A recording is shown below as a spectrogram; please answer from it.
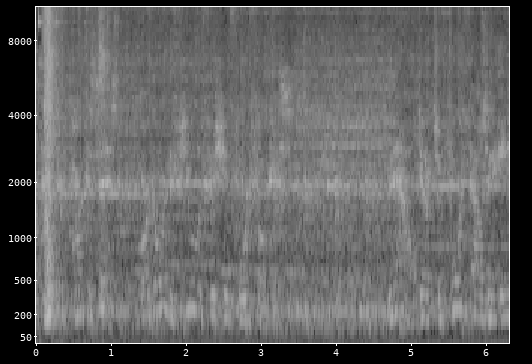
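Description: A television playing in the background, with a voice talking over music. A short, sharp noise right at the start.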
